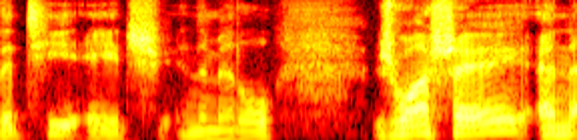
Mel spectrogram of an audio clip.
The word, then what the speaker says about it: Joachim: It's close. It's super close. It's Joachim. Joachim. Uh-huh. And the Joachim with the nasal French Haitian Yes. Creole sound. Yes. Joachim. Joachim. Perfect. Joachim.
